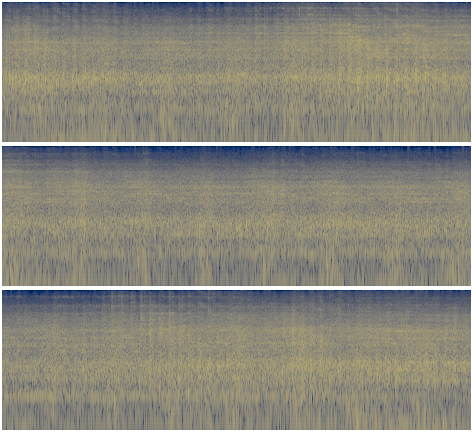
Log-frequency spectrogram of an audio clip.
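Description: Norfolk Southern Triple Crown RoadRailer freight train rolling past, its wheels clicking steadily over the rail joints under a continuous rumble, a little louder about a quarter of the way in and again near the end.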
